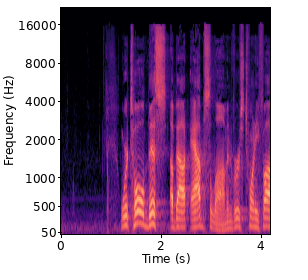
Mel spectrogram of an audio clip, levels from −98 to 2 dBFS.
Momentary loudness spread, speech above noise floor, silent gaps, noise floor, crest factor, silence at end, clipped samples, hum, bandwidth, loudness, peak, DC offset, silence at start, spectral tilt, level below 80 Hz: 9 LU; 40 dB; none; -61 dBFS; 18 dB; 0 s; under 0.1%; none; 16.5 kHz; -21 LUFS; -4 dBFS; under 0.1%; 1.2 s; -4.5 dB/octave; -58 dBFS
